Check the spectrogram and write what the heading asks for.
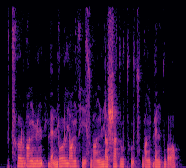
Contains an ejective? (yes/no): no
